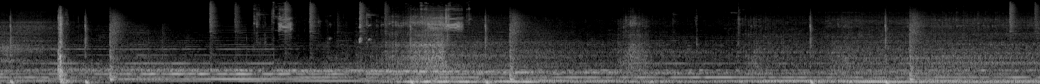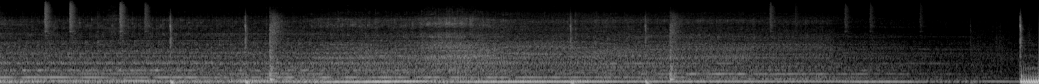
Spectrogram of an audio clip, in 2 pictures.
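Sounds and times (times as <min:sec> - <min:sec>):
car engine droning at full speed across dry riverbeds on a cool night: 0:00.0 - 0:20.7.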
